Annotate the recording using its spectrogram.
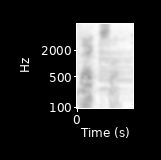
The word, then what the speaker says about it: Mixlr: Yeah, M-I-X-L-R. – M-I-X-L-R. – App you're going to look for, yeah. – So I said Mixlr. – Mm-hmm. Well, some people might spell it L-E-R, Mixlr. – Oh, no, it's Mixlr.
